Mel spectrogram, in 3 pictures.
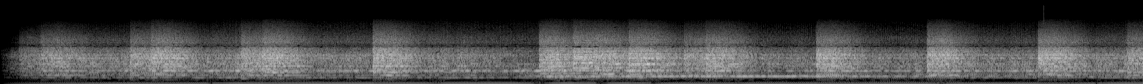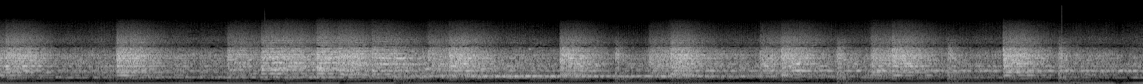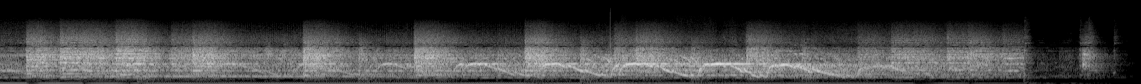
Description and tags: A sound that can be used for a getaway scene.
